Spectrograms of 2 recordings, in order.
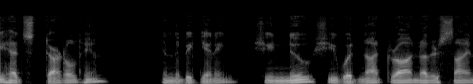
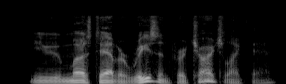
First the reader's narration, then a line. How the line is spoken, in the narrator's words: he remarked evenly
